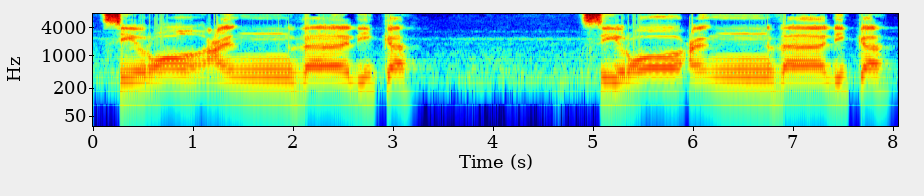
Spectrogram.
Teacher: Look at the dhal. Dhal is one of the ikhfa letters, the 15 ikhfa letters, and therefore we are doing ghunna. We are pulling a little bit because dhal is here after the tanween, and we know the rule.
